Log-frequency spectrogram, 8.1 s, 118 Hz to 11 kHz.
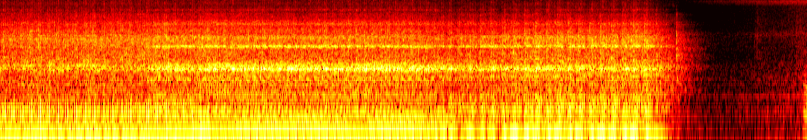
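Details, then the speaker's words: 1986 GPZ1000RX four-cylinder motorcycle after cooling system work, started quickly and idling in an even, smooth, steady burble with no ticks or knocks before shutdown; no leaks and no smoke. Healthy running. "sounds fantastic and there's no leaks there's no leaks whatsoever and there's no smoking this time so that's also cool"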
